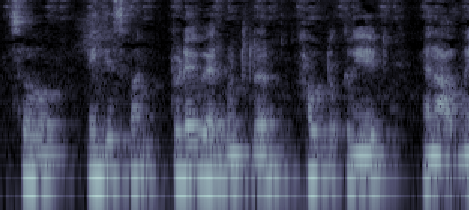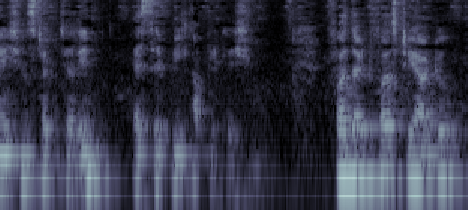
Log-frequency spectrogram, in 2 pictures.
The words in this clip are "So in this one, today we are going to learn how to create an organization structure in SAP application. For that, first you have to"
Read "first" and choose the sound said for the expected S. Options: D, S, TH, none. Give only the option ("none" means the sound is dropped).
S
